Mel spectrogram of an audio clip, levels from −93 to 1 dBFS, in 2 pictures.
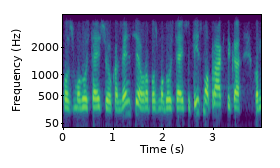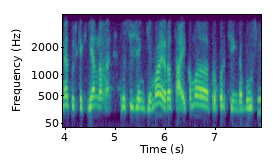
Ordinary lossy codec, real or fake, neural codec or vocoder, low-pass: Opus, 64 kbps; real; none; 3.6 kHz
